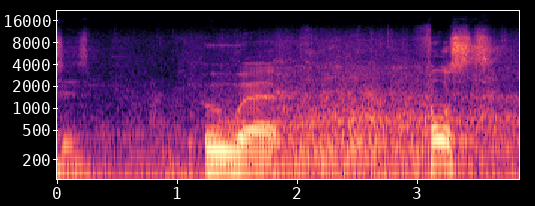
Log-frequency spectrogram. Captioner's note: audience laughing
